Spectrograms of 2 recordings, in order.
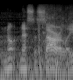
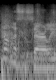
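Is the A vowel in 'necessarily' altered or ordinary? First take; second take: altered; ordinary. First: The A vowel in necessarily sounds altered. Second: The A vowel in necessarily sounds ordinary.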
